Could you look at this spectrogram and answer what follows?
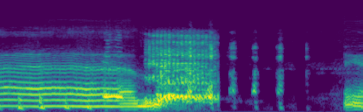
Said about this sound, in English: you hear like a screech, like a squeal somewhere, like a pitch shifted elephant noise.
